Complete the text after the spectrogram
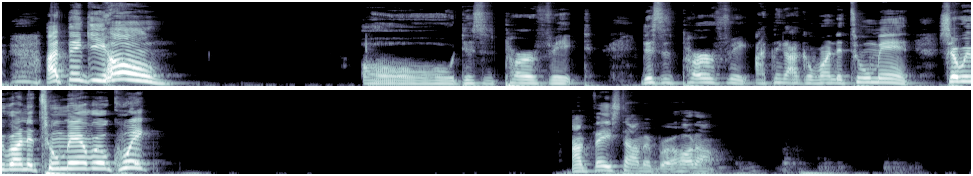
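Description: A young man talks with animation close to a microphone, in bursts with pauses.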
